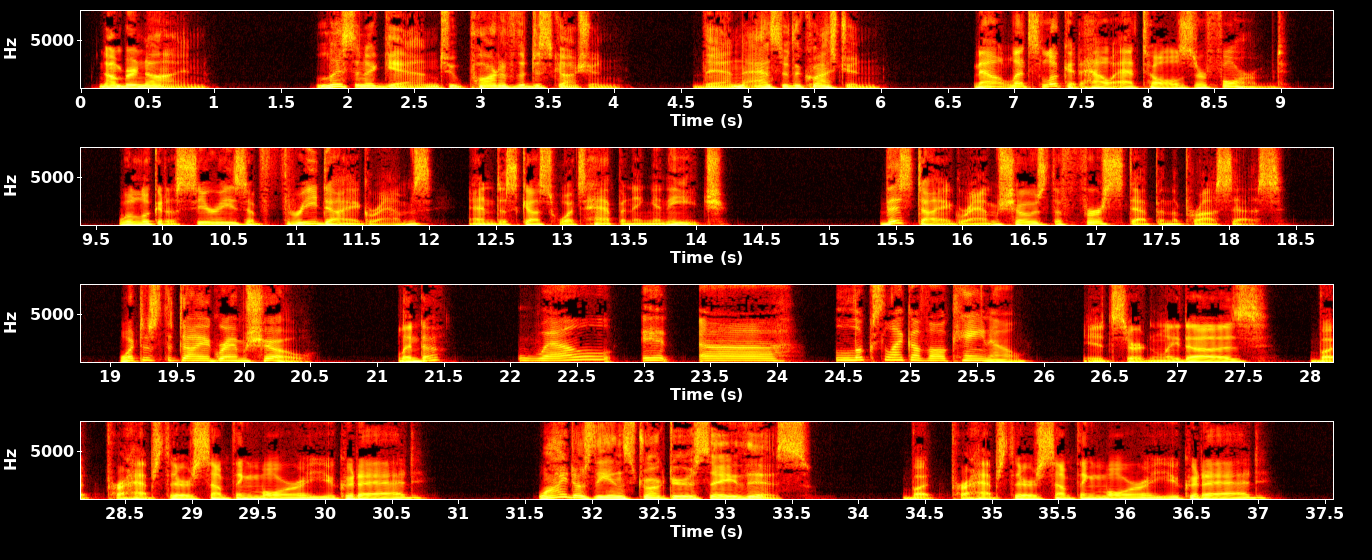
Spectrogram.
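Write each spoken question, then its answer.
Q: Why does the instructor say this?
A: To suggest that Linda's answer is incomplete and encourage her to say more about the diagram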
